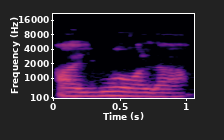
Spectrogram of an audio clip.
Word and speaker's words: aiuola: The word aiuola. Aiuola. The triphthong is a diphthong and an I in it.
